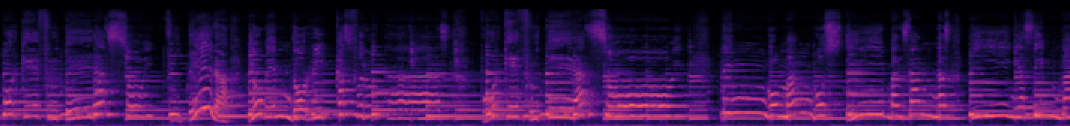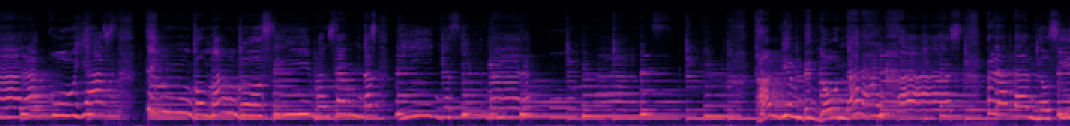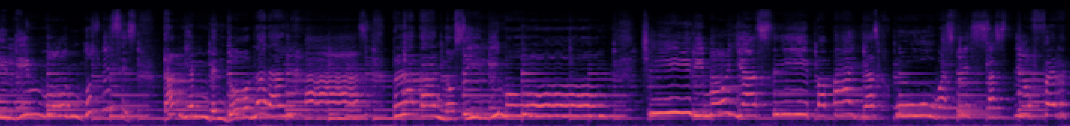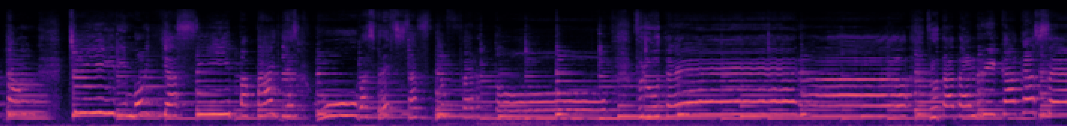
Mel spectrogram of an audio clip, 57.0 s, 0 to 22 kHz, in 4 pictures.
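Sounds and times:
ukulele strumming: 0:00.0 - 0:57.0
woman singing: 0:00.0 - 0:57.0.

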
